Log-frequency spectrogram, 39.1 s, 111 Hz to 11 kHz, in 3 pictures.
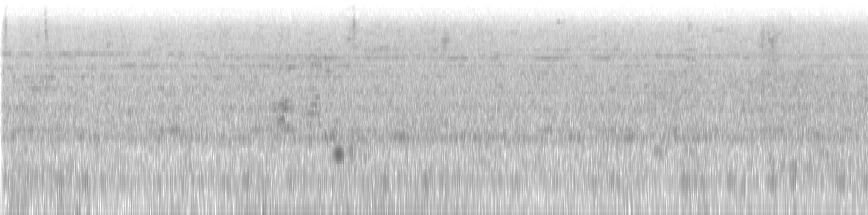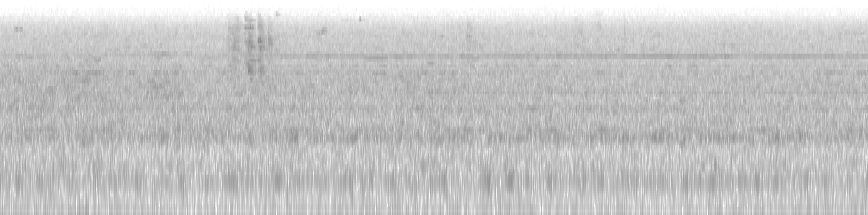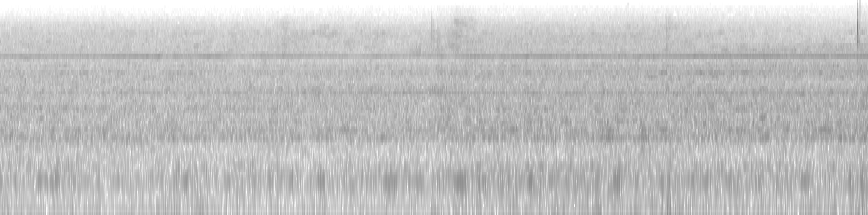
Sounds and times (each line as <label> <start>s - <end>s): Air Conditioner 18.2s - 39.0s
